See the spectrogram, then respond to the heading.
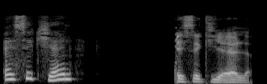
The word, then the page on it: ezékiel: French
